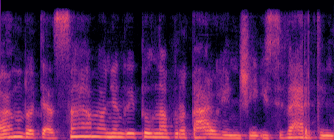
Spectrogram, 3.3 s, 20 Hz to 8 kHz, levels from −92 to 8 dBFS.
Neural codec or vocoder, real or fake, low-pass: codec, 24 kHz, 3 kbps, HILCodec; fake; 7.2 kHz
